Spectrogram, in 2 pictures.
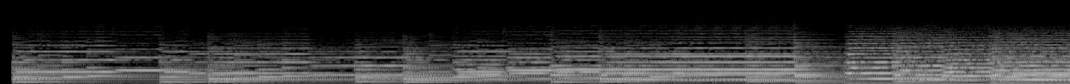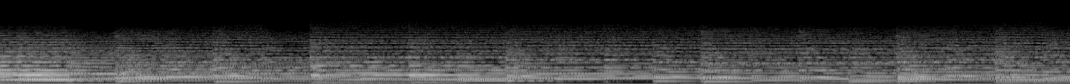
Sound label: music; saints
